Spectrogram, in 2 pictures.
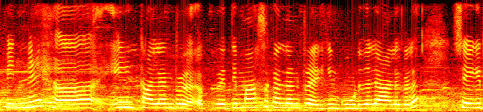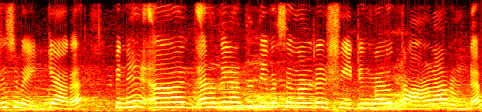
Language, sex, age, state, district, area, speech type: Malayalam, female, 18-30, Kerala, Idukki, rural, spontaneous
